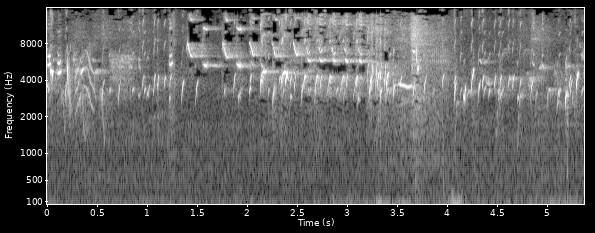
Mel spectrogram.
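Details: European goldfinch singing complex melodies intended for teaching other goldfinches: quick, bright twittering, rattling trill series and thin high notes flowing steadily, with faint low thumps.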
